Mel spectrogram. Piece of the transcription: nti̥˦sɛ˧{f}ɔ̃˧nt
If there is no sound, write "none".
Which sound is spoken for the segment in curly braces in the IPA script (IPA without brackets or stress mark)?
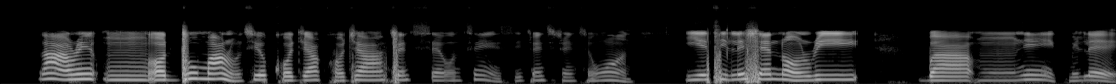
v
